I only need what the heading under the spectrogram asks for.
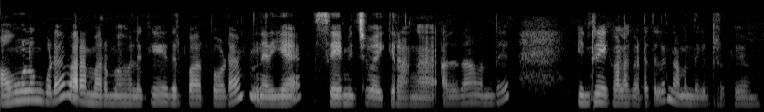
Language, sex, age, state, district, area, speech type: Tamil, female, 45-60, Tamil Nadu, Thanjavur, rural, spontaneous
